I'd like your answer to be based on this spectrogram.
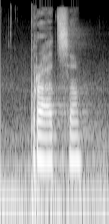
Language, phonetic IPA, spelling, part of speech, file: Belarusian, [ˈprat͡sa], праца, noun, Be-праца.ogg
- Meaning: 1. labor, toil, work (sustained effort to overcome obstacles and achieve a result) 2. essay, work (product; the result of effort, particularly a literary, artistic, or intellectual production)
